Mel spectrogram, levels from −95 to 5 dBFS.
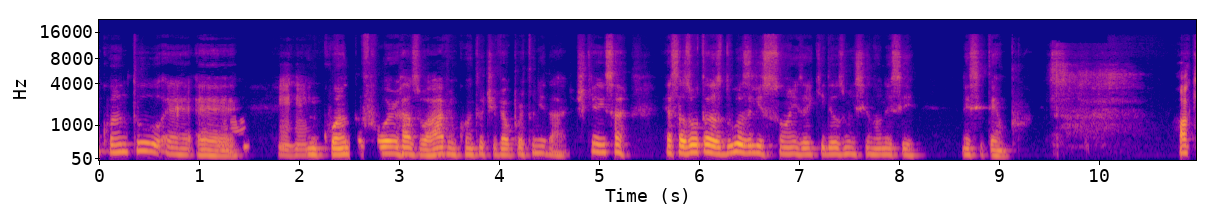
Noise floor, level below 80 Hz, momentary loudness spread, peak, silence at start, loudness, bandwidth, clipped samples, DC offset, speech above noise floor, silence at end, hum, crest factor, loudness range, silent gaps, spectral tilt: -60 dBFS; -76 dBFS; 20 LU; -4 dBFS; 0.05 s; -26 LUFS; 15.5 kHz; under 0.1%; under 0.1%; 35 dB; 0 s; none; 22 dB; 9 LU; none; -6.5 dB/octave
